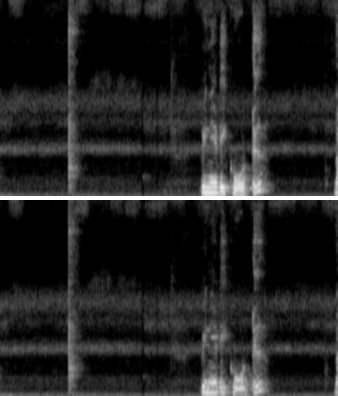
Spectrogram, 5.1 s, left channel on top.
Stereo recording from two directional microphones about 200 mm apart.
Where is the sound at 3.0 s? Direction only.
45° left (ahead or behind).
